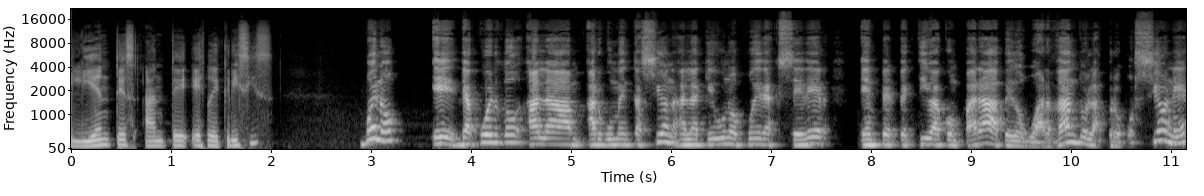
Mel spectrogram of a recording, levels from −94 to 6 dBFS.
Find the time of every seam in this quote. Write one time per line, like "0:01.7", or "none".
0:01.4

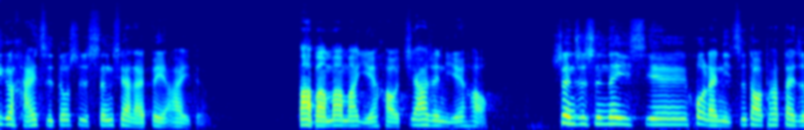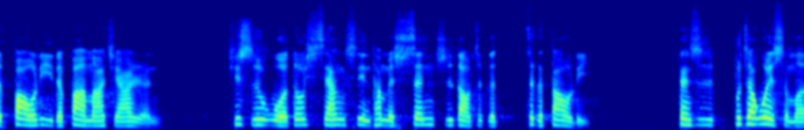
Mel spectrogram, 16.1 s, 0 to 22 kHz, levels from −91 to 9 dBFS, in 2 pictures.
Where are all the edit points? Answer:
none

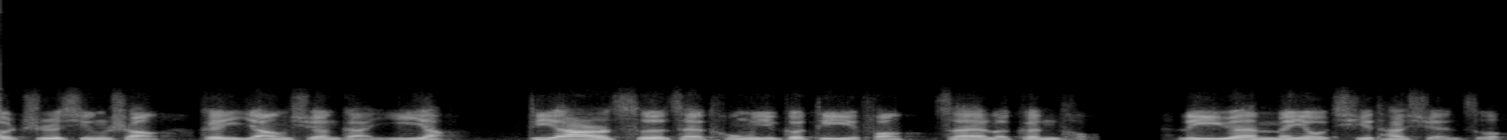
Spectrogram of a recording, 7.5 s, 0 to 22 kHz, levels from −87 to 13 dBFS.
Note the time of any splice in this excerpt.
0:05.8

